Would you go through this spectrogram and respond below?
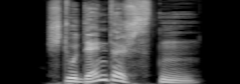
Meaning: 1. superlative degree of studentisch 2. inflection of studentisch: strong genitive masculine/neuter singular superlative degree
- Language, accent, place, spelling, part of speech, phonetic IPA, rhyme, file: German, Germany, Berlin, studentischsten, adjective, [ʃtuˈdɛntɪʃstn̩], -ɛntɪʃstn̩, De-studentischsten.ogg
